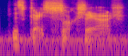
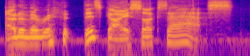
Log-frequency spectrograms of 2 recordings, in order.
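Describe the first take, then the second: First: Low, slow and grumbling; angry voice. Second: Said in the usual way. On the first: Acted. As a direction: growl it out with a scowl. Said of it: "make an angry face". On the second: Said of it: "Or wait, no, I'm gonna make".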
